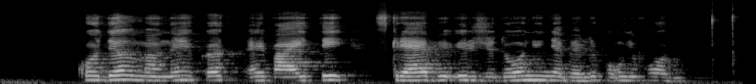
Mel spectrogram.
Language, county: Lithuanian, Telšiai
